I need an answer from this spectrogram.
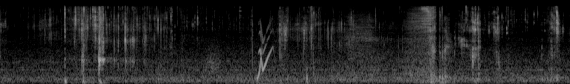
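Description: Close-miked biting and chewing of a Mark jeongsik, a convenience-store dish of tteokbokki, spaghetti and sausage under melted cheese: wet chewing with a few sharp clicks of bites into the sausage, and a short rising squeak about halfway through.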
